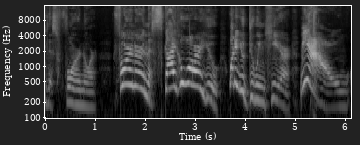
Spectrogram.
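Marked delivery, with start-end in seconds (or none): 1.3-6.1 high, loud hostile challenge to the sky; angry cat yell. Acted. Ocelot yells at the star.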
